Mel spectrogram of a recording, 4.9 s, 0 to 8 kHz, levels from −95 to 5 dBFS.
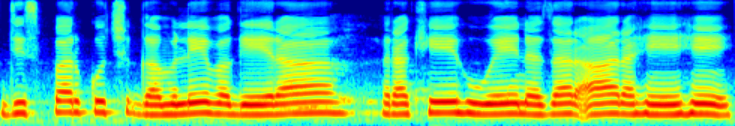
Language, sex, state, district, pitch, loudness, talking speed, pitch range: Hindi, female, Madhya Pradesh, Bhopal, 205 Hz, -9 LUFS, 135 wpm, 195-220 Hz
